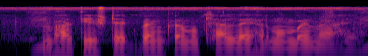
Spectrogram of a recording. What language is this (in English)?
Chhattisgarhi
